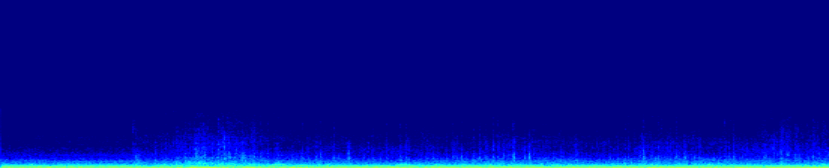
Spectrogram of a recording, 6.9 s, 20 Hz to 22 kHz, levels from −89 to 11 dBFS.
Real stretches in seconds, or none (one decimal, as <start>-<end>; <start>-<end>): 0.0-6.9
